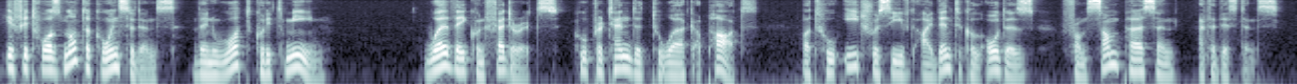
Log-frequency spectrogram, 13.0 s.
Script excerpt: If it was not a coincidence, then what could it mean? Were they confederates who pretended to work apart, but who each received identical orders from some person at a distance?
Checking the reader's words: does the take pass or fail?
pass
